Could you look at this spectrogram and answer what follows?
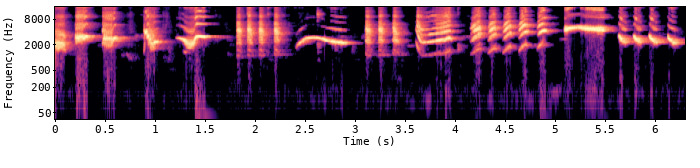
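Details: Asian pied starling delivering vigorous, varied song to call other starlings: short harsh chatters, a clear slurred whistle, clipped repeated notes and a final squeaky trill in quick succession.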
